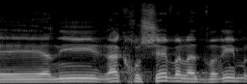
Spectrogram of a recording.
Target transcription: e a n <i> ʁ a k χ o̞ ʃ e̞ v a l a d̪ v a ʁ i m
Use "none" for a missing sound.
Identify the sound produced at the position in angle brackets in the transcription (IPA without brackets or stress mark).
i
